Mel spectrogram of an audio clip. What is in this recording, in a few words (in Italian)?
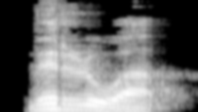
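"verrua", dialettale, crespinese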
